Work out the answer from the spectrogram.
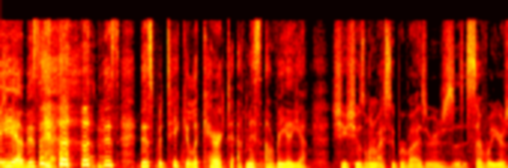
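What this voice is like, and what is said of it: Usual voice. Nothing is said of it.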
